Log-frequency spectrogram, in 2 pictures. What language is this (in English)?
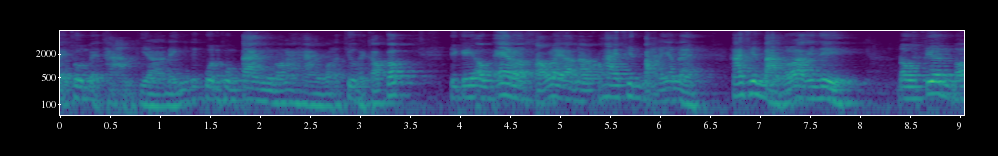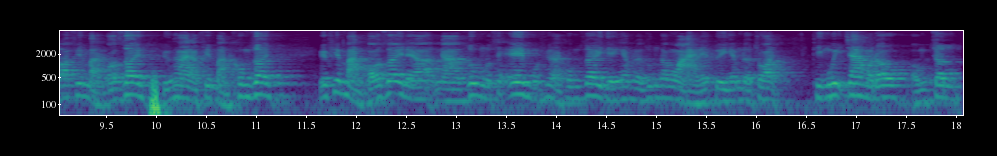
Vietnamese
